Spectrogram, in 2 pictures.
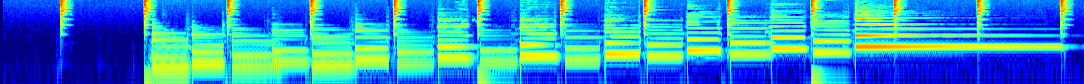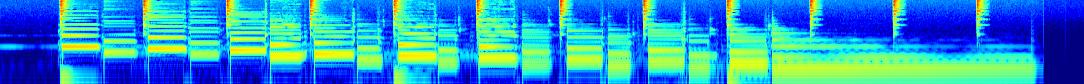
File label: Harmonic Minor Example, general guitar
